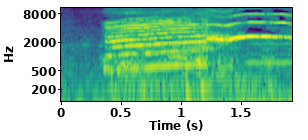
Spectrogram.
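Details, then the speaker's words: A young child gives a sudden, sustained, high-pitched wail that rises in pitch after brief quiet: an upset cry when the cochlear implant is activated for the first time. "a lot of them are people getting upset maybe crying getting scared freaking out a little bit"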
